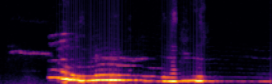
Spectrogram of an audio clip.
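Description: A chocolate Labrador puppy, rescued from living in trash, lets out a loud, drawn-out whimpering whine that slides downward in pitch, close by, with a brief rise near the end.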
